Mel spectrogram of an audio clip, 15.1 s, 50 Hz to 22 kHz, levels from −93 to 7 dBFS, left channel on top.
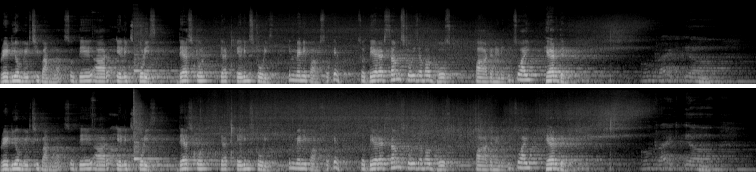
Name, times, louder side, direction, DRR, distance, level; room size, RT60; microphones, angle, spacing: voice 1, 0.0-3.1 3.5-5.4 5.8-6.9 7.2-9.0 9.5-11.4 14.0-14.2, left 2 dB, 25° left, 7 dB, 0.7 m, -29 dB
voice 2, 2.1-2.6 4.3-4.4 12.8-14.7, right 1 dB, 35° right, -7 dB, 3.8 m, -48 dB
Liquid, 2.7-3.0 3.6-13.2 13.6-13.7, right 4 dB, 85° right, 2.5 m, -47 dB
26.5 x 21.0 x 9.2 m, 2.6 s
head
